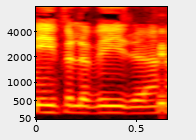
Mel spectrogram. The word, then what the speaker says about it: Viva la Vida: Diva la vida, da diva, da, I always say it wrong. – Viva la vida.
